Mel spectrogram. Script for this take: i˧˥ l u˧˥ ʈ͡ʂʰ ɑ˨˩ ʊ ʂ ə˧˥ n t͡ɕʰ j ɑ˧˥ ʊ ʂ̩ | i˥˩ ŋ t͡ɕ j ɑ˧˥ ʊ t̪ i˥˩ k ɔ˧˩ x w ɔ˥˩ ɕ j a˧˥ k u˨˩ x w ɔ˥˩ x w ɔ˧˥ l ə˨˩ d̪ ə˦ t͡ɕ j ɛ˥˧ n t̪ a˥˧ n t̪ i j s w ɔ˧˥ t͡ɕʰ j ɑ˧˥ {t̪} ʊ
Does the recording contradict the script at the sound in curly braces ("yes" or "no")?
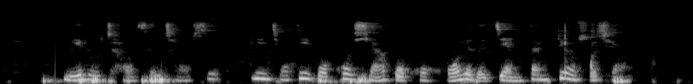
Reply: yes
